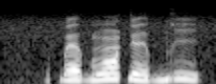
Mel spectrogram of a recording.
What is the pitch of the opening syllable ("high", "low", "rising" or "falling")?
low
